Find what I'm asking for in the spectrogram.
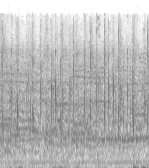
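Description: A football stadium crowd at a college game between Mississippi College and West Florida keeps up a steady, dense roar of cheering and clapping, heard from a distance as a continuous wash with faint scattered claps.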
